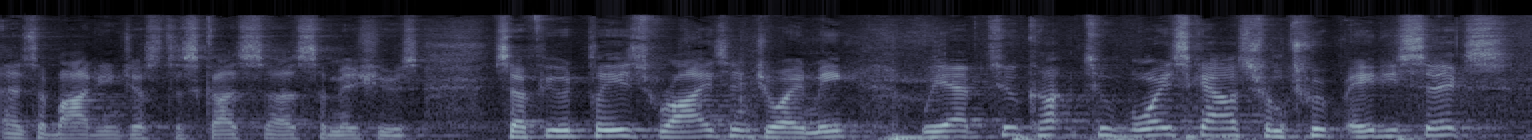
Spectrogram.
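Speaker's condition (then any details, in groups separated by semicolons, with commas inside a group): No condition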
